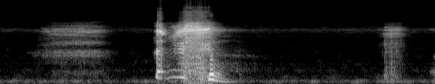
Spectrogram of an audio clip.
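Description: A breathy inhalation, then one loud explosive sneeze and a softer follow-up sound; an ordinary sneeze.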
